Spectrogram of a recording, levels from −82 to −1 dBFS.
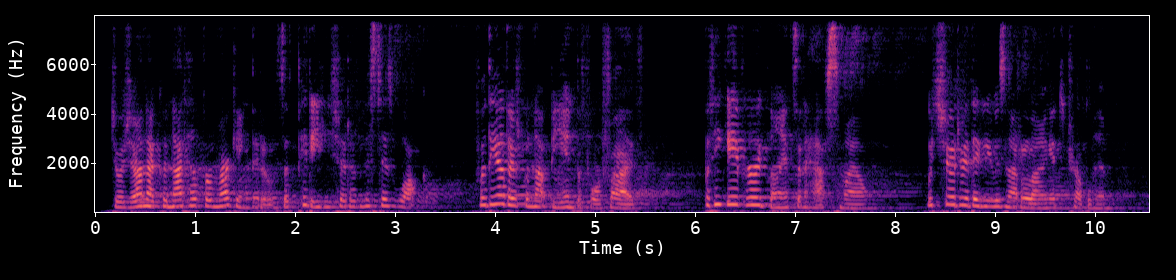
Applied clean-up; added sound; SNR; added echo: none; none; none; reverberation time 1.7 s.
